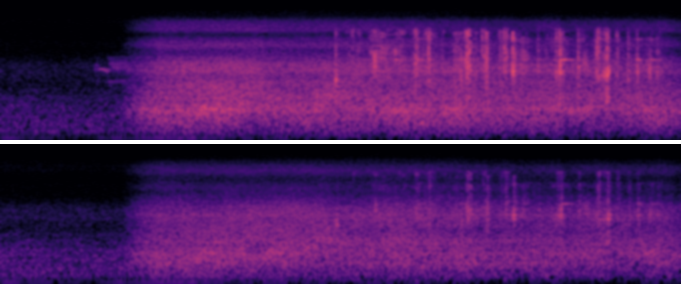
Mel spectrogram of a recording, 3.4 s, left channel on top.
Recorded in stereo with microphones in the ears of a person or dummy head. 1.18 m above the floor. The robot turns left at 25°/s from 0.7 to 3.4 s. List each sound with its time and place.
1.7 s keys jangling: 70° left (ahead or behind), 0.9 m; by 3.3 s 65° left (ahead or behind), 0.9 m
